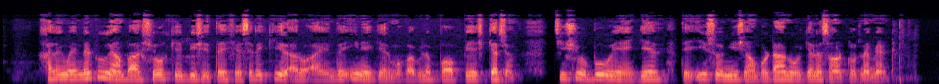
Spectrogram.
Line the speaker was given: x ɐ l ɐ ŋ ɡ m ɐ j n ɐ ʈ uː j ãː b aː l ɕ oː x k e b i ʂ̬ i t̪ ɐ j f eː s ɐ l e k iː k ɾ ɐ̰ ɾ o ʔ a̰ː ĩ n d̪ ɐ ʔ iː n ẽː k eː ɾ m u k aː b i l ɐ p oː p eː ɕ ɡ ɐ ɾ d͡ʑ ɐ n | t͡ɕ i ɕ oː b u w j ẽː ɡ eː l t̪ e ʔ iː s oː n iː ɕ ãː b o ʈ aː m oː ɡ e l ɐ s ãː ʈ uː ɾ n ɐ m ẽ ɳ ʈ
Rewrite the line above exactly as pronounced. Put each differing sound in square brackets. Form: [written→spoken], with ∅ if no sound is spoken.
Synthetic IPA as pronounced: x ɐ l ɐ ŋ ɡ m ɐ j n ɐ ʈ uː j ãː b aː [l→ɾ] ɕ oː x k e b i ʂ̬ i t̪ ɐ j f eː s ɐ l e k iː [k→∅] ɾ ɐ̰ ɾ o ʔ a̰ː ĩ n d̪ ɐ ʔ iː n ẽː k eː ɾ m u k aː b i l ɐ p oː p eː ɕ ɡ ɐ ɾ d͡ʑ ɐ n | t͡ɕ i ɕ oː b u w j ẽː ɡ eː l t̪ e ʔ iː s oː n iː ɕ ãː b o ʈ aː [m→n] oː ɡ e l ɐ s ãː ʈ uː ɾ n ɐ m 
